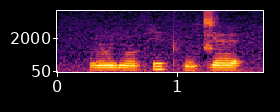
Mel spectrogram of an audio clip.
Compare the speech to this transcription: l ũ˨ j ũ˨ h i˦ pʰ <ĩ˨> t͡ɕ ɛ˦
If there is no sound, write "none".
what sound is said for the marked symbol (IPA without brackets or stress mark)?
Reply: ĩ˨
